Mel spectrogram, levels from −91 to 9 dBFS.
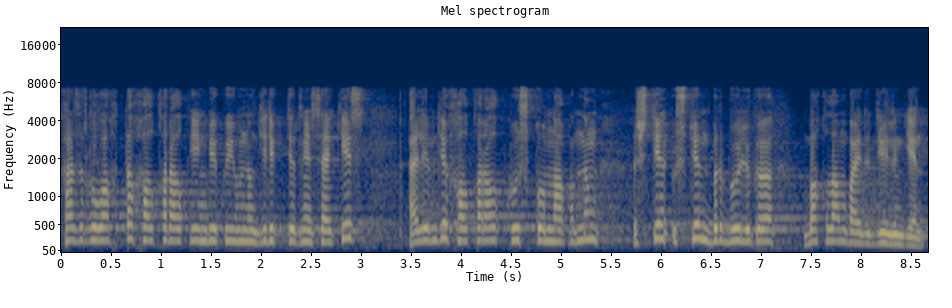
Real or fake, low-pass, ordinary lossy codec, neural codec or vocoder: real; 7.2 kHz; none; none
